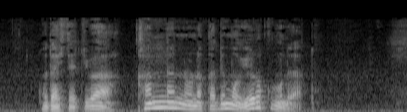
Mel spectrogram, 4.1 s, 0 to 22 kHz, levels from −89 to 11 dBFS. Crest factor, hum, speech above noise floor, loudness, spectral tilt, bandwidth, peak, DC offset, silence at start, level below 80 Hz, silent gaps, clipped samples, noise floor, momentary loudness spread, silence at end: 18 dB; none; 31 dB; -22 LUFS; -7.5 dB/octave; 11.5 kHz; -6 dBFS; under 0.1%; 0.4 s; -50 dBFS; none; under 0.1%; -52 dBFS; 8 LU; 1.05 s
